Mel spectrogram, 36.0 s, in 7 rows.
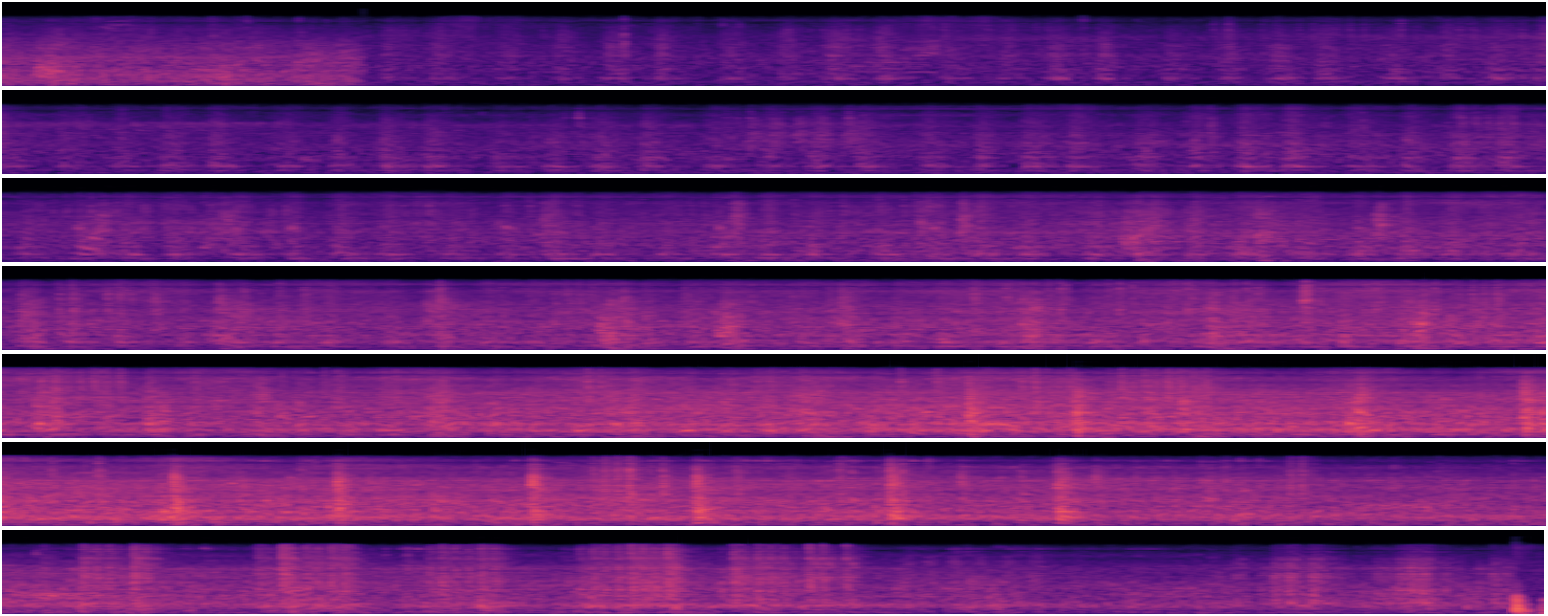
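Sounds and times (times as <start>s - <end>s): train rolling across bridge: 0.0s - 36.0s
wheels clicking over rail joints: 0.0s - 36.0s.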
